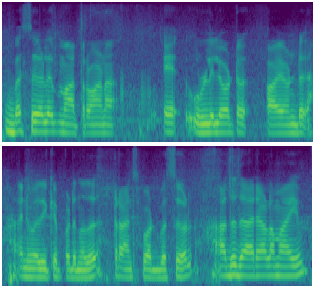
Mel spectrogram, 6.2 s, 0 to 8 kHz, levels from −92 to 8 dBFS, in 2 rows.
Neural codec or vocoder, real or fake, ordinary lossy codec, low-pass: none; real; none; none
